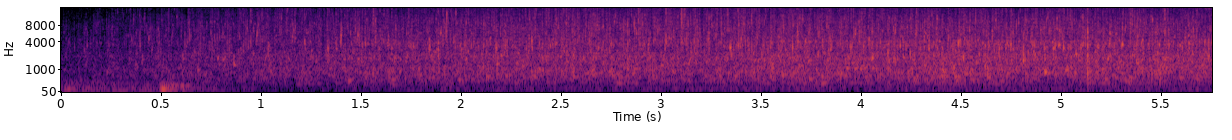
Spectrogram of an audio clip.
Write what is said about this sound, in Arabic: هذه مية المجرور طلع على الطريق وبتصب بمية المشروع اللي هو بيسمو منه الزرع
